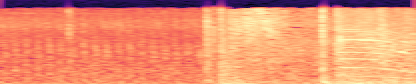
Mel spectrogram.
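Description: A gun fires rapidly.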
